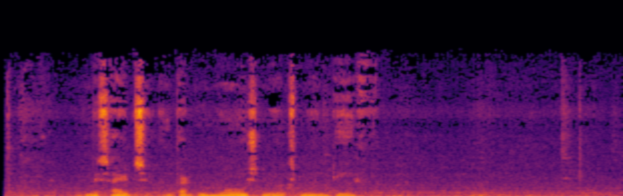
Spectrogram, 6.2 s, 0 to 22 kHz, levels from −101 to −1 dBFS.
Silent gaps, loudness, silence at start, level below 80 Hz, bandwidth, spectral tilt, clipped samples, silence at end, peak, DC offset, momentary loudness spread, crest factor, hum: none; -27 LUFS; 0.05 s; -42 dBFS; 16.5 kHz; -3.5 dB/octave; under 0.1%; 0 s; -4 dBFS; under 0.1%; 26 LU; 26 dB; none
